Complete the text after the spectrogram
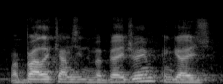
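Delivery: normal talking voice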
